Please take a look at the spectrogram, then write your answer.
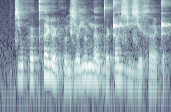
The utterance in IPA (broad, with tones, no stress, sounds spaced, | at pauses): t͡ɕ ɨ˦ u̯ h ə˞˦ kʰ ɜ˦ ɳ ə˞˨ ɳ h u˨ ɳ ʑ ə˞˧ j u˦ ɳ n̪ ɜ˧ u̯ d̪ ə˞˨ ʈ ʌ˦ i̯ ʑ i˨ ʑ e˨ x ɜ˨ ʈ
